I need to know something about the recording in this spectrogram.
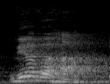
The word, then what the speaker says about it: व्यवहार: व्यवहार, ये व का, इस व का पूरा उच्चारण करना है, लेकिन जो पहला वाला व है ये आधा है।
